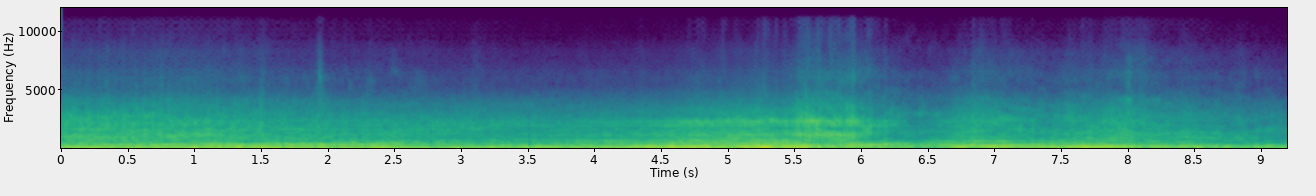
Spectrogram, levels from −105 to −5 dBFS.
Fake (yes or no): yes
